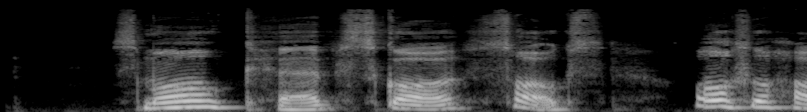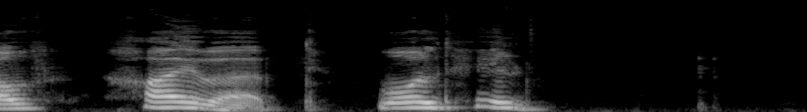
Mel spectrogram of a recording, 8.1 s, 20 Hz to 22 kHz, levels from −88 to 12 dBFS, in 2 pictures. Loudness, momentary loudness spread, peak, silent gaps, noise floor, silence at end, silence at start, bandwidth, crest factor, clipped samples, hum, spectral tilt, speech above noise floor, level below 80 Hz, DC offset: -19 LUFS; 12 LU; -2 dBFS; none; -72 dBFS; 1.35 s; 0.6 s; 14.5 kHz; 18 dB; under 0.1%; none; -7 dB/octave; 54 dB; -60 dBFS; under 0.1%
